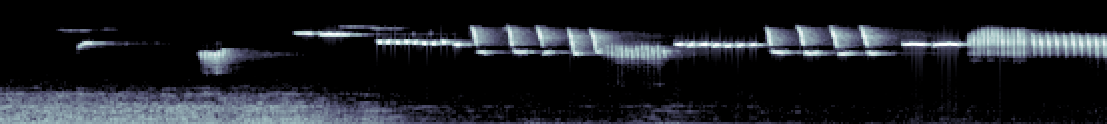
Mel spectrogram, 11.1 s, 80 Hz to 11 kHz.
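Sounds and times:
low background rumble: 0.0 - 4.6
canary singing: 0.6 - 11.0.

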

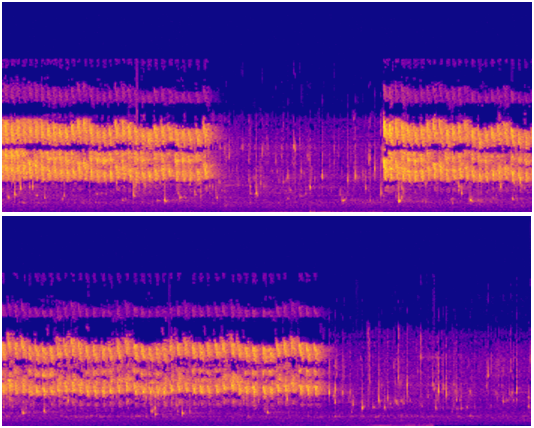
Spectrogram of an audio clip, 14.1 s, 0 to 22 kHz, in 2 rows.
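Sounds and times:
cililin bird trilling: 0.0 - 2.9, 5.1 - 11.5
faint bird chirps: 0.0 - 3.0, 5.1 - 12.8.

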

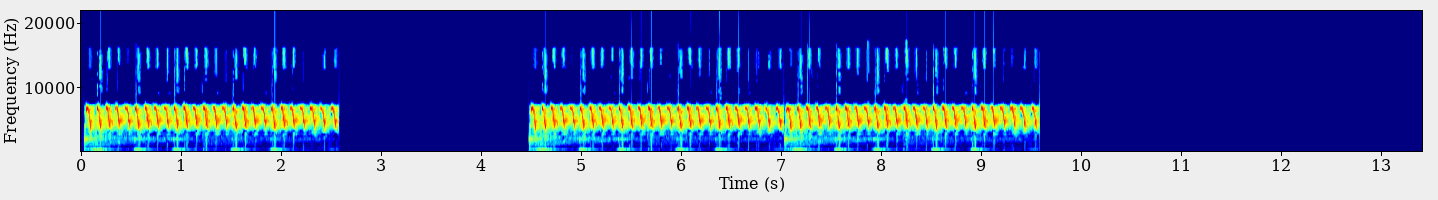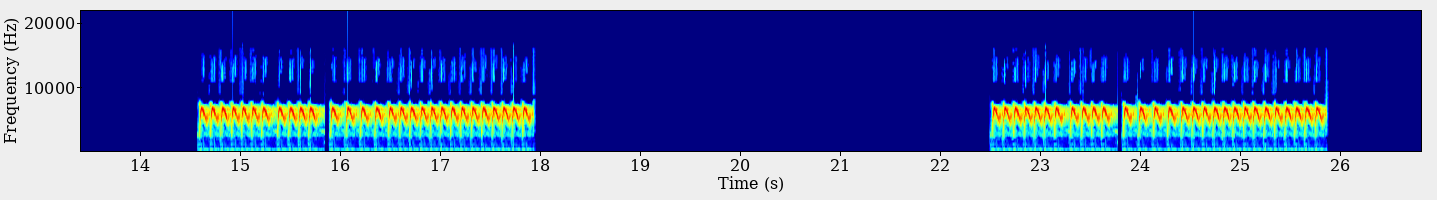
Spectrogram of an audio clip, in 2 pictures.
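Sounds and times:
serin calling: 0.0 - 2.6, 4.5 - 9.6, 14.6 - 18.0, 22.6 - 25.9.

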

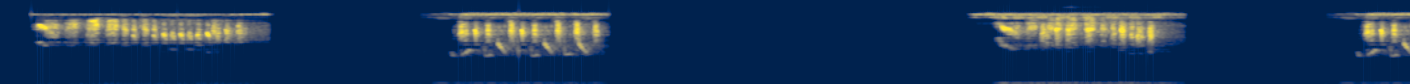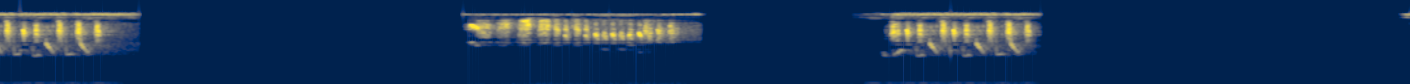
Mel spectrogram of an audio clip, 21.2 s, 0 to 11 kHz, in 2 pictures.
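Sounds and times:
ciungair coreng bird chirping in Kalimantan: 0.2 - 2.0, 3.2 - 4.6, 7.3 - 8.9, 10.0 - 11.6, 14.1 - 15.8, 17.0 - 18.4.

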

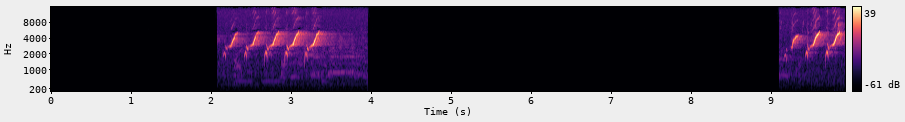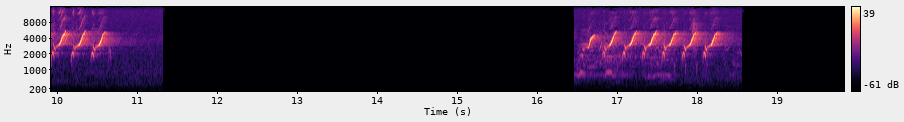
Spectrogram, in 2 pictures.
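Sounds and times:
Pyrrhuloxia song: 2.1 - 3.9, 9.1 - 10.8, 16.5 - 18.6.

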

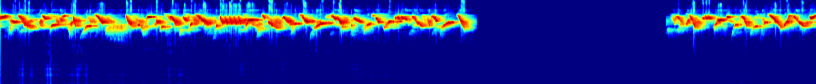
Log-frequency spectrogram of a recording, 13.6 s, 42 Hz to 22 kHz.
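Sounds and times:
canary singing warbled notes and twittering trills: 0.0 - 8.0, 11.1 - 13.6.

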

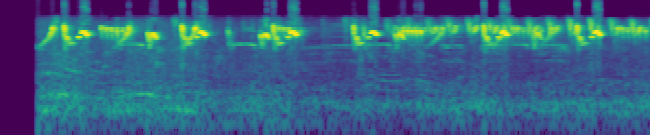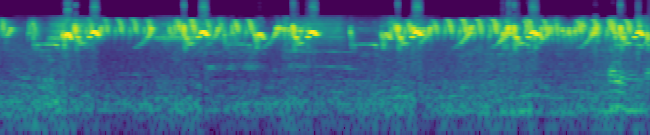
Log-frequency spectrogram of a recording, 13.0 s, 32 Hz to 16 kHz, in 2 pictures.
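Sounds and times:
group of red-headed tailorbirds singing together with chirps and trills: 0.4 - 12.9.

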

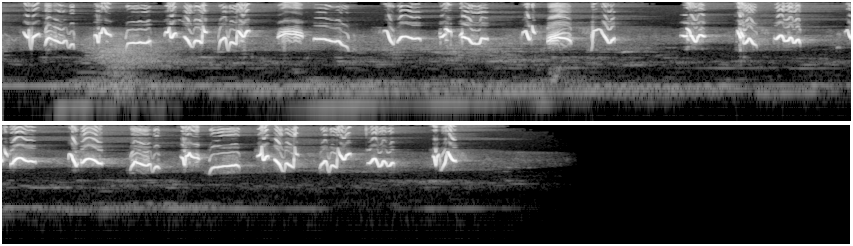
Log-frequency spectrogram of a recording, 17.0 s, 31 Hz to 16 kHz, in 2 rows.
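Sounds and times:
Rose-breasted grosbeak warbled song: 0.0 - 13.2.

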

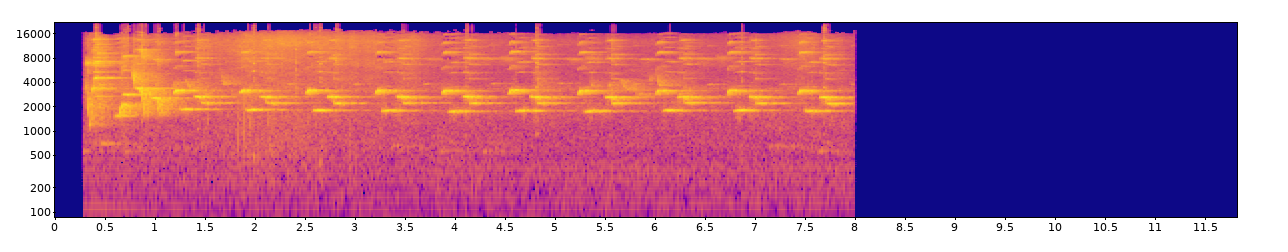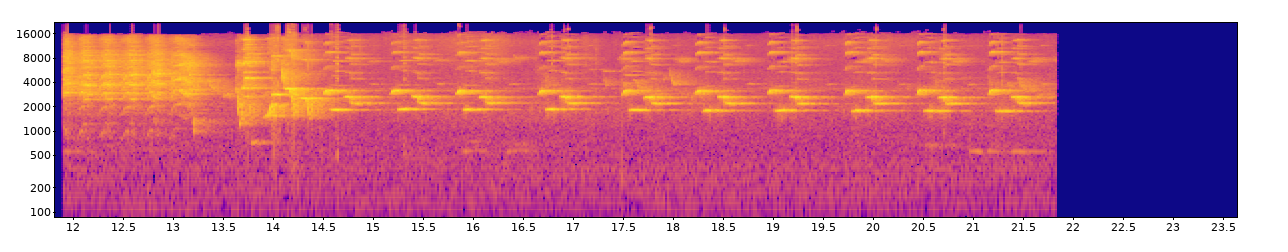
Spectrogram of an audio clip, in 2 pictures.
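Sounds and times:
samyong bird singing: 0.3 - 8.0, 11.9 - 21.8.

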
